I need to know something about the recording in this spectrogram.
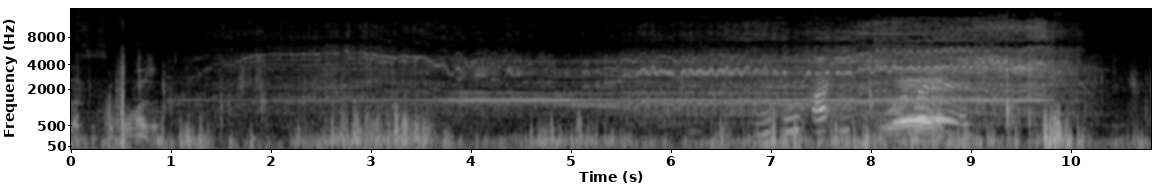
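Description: A small electric toy motor whines steadily.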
